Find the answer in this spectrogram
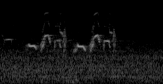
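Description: Western Meadowlark giving two matching bright phrases half a second apart, each a short clear note followed by a quick, bubbly warble, over faint background hiss.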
